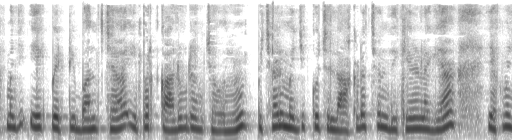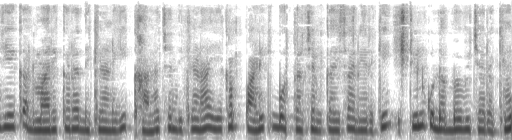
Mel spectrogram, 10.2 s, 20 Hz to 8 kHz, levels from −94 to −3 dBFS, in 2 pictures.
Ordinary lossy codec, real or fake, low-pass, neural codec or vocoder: AAC, 32 kbps; real; 7.2 kHz; none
